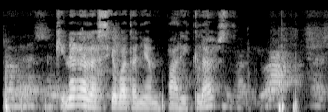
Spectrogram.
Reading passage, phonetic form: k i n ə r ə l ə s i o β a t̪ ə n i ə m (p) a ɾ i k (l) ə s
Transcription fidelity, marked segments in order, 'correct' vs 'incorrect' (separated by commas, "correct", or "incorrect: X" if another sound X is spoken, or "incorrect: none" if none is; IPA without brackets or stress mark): correct, correct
